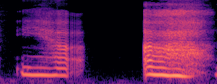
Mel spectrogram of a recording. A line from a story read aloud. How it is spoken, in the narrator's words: Joey groaned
